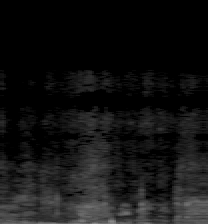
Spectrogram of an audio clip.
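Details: Two male American Bully dogs fighting over breeding rights, giving low, rough, rumbling growls and snarls that fade briefly before picking up again at the end.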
